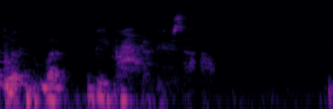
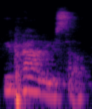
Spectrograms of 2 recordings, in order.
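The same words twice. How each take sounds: First: Soft unvoiced whisper. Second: Said in the usual way. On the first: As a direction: lean in and whisper it like a secret. Intimate repeated encouragement to viewers.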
